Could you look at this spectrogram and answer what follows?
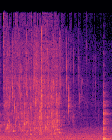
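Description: Water is poured into a Ninja Foodi pressure cooker, a soft steady splashing trickle that thins out, ending with a small clunk.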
